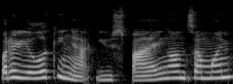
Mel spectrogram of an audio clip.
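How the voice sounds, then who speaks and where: Using a put-on character voice, a woman talks at a moderate pace in a high, shaky voice. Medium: read story. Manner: low, shaky.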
